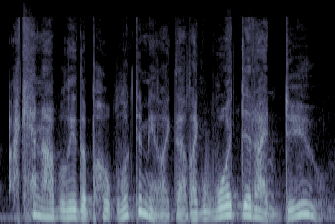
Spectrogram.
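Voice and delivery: near-whispered self-talk; soft, breath-heavy bewilderment to oneself; hushed disbelief. Retold or imitated. Speaker alone driving, replaying the Pope's look, whispering in disbelief. Muttering to himself while driving, bothered.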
